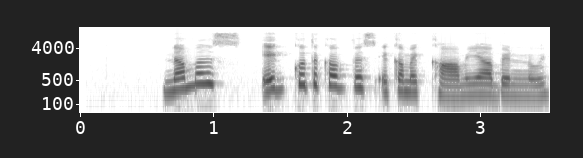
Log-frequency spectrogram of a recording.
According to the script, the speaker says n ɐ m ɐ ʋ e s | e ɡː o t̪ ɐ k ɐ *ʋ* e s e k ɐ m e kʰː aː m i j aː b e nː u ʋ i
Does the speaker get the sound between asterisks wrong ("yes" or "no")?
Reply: yes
